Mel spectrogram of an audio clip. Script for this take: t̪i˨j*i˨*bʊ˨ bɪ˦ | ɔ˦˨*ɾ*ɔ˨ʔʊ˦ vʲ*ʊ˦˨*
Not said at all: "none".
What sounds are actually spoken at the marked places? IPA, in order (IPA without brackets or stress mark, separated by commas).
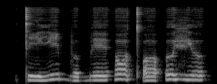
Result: i˦, tʼ, ʊ˦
